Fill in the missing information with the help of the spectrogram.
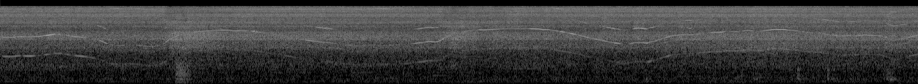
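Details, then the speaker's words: High-speed dental drill with a continuous whine, pitch rising and falling with cutting load, during a full zirconia crown prep on tooth #3: guide cut along the oblique ridge joining the distobuccal cusp guide cut. "I will do another guide cut along the oblique Ridge and it will connect with the other guide cut on the distal buccal cusp going along that triangular Ridge"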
